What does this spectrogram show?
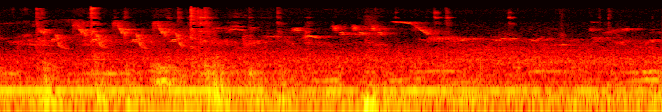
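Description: Birds chirping with quick high calls that sweep downward, a run of them in the first two seconds and more near four seconds, over a steady low hum, with a soft bump just before four seconds.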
